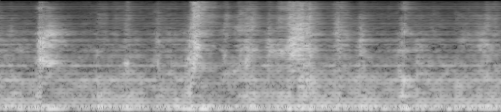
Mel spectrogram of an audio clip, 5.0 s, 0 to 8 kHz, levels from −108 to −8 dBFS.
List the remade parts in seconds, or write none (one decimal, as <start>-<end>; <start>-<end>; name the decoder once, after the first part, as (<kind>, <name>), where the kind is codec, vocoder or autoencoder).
0.0-5.0 (vocoder, HiFi-GAN)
